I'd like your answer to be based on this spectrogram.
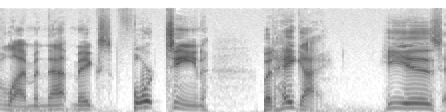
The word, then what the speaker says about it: Haggai: Hey, guy. That's how he pronounces his first name, which is spelled H-A-G-G-A-I. Hey, guy.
